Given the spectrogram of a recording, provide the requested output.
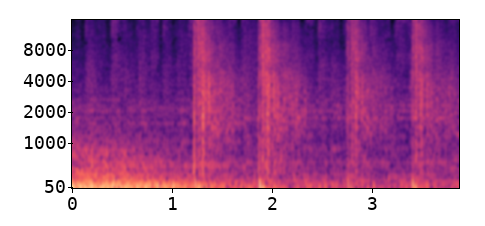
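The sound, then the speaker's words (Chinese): Four sharp, sudden gunshot cracks ring out at uneven intervals over a low, steady rumble, one of them hitting a fleeing intelligence agent. There is no talking, and each shot cuts off quickly. “枪声响起，其中一个情报员被枪打中，跌倒在地上。”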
